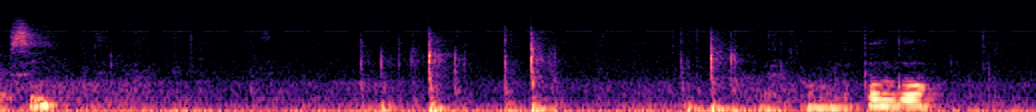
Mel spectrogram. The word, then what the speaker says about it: psi: Sea o para cada d divisor de p-1, definimos phi de d, psi de d, perdón, psi de d, se pronuncia psi.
